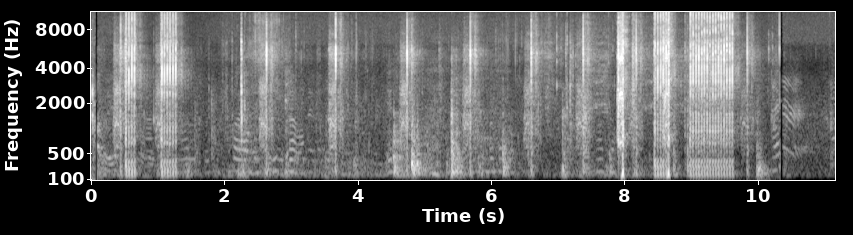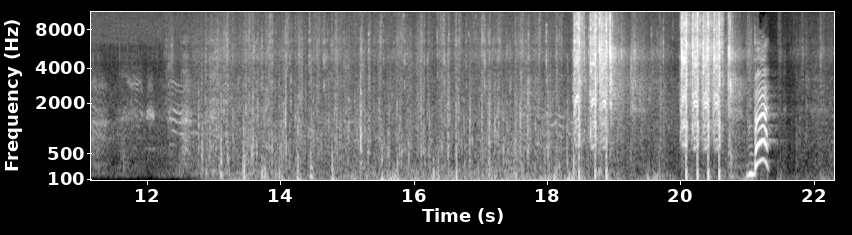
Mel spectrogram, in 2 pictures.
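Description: An airsoft gun fires sharp bursts of shots close by.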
